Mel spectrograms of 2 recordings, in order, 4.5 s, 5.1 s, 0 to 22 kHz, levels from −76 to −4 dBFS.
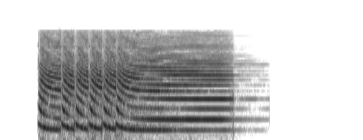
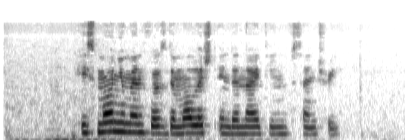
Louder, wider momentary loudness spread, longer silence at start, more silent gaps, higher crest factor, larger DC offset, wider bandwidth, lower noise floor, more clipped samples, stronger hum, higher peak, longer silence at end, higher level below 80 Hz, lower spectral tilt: first, -13 LUFS vs -16 LUFS; second, 5 LU vs 17 LU; first, 0.45 s vs 0.2 s; neither; about the same, 14 dB vs 18 dB; neither; second, 9.4 kHz vs 11.5 kHz; second, -35 dBFS vs -55 dBFS; neither; neither; about the same, -2 dBFS vs 0 dBFS; first, 1.5 s vs 0.85 s; about the same, -50 dBFS vs -54 dBFS; second, -1 dB/octave vs -4 dB/octave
